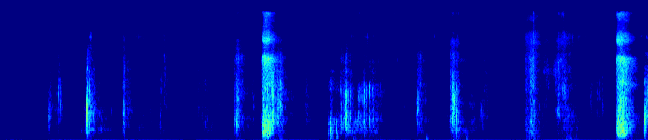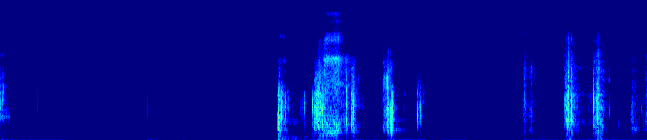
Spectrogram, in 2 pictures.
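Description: Footsteps crunch on dry leaves and snow.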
